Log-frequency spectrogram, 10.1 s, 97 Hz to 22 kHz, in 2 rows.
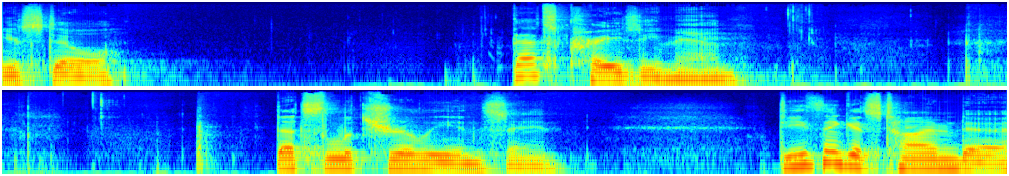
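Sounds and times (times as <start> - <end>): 
speech: 0.0 - 0.7, 2.6 - 3.8, 6.4 - 7.9, 8.9 - 10.0
low hiss: 0.0 - 10.0
wet chewing with mouth open: 3.9 - 4.8.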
